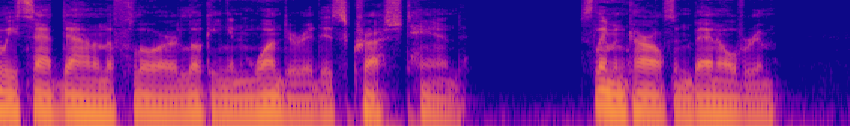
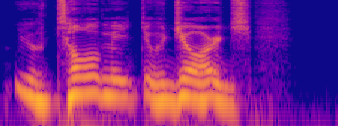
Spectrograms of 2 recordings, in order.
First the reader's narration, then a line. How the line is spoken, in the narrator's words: he said miserably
